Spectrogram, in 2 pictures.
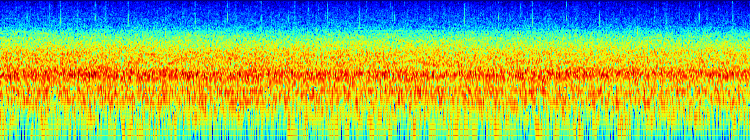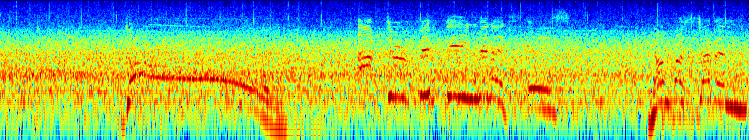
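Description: A large stadium crowd cheers and roars loudly.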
